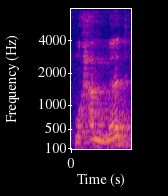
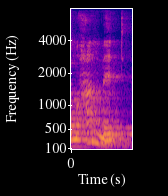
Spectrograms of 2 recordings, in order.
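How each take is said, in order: First: Said in the usual way. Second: "Muhammad" pronounced "Muhammid"; changed vowel. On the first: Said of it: "is the one who is often praised". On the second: Shown as a demonstration. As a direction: put an i in the last syllable of "Muhammad". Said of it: "the meaning is different".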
